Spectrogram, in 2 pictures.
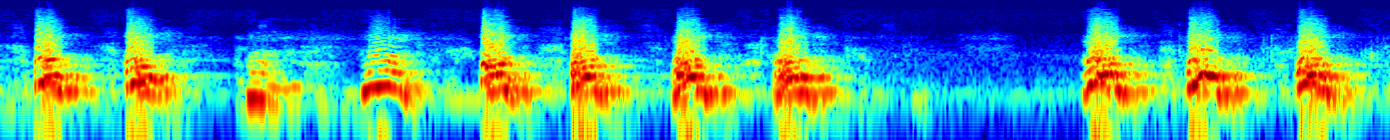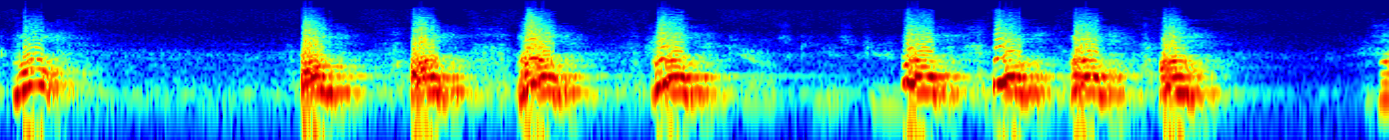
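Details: A male Weimaraner barks in sharp, deep bursts of three to five, pausing between volleys, apparently freaking himself out.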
